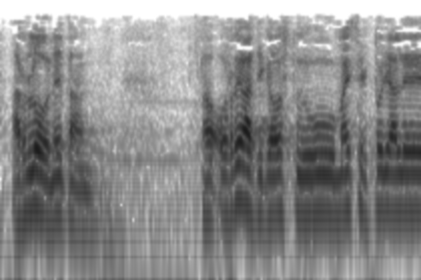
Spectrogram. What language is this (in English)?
Basque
